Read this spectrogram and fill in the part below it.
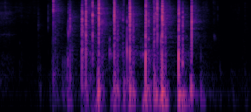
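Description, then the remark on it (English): Loud paper rustling and crinkling for about a second and a half, broken by a quick run of sharp snapping crackles, then silence. “The paper what snaps.”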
